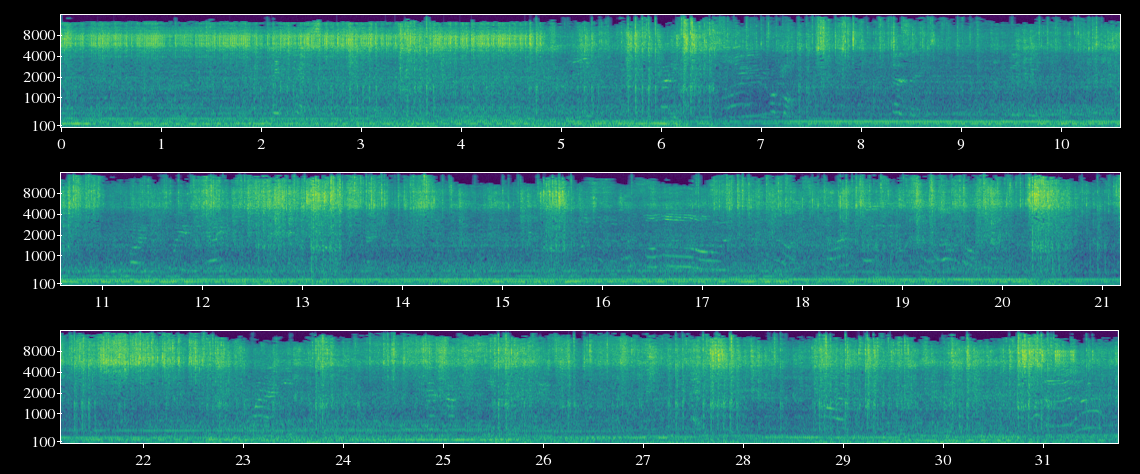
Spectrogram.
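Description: Bus diesel engine and drivetrain heard from inside the passenger saloon while driving, a steady drone whose pitch shifts with road speed and gear. It briefly drops about seven seconds in, and interior panels and windows rattle throughout.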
